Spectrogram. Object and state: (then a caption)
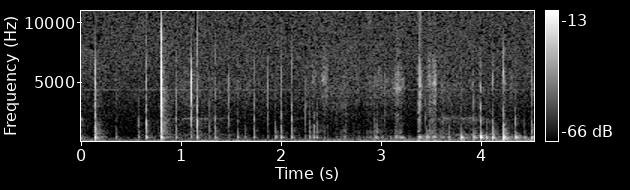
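Rubber shoe sole. Long painted nails tap and scratch the gum-brown, waffle-pattern rubber outsole of a canvas Vans sneaker held in one hand. Quiet, dry taps with short ring are scattered between soft scratching, with a denser flurry of taps near the end.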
